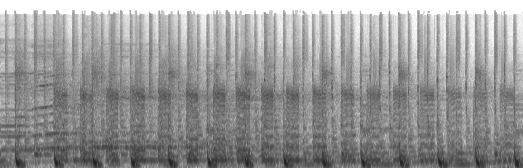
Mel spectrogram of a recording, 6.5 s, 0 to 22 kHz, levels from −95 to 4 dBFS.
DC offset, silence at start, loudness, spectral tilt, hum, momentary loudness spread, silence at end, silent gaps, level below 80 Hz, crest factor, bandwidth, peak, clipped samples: under 0.1%; 0 s; -21 LUFS; -5 dB/octave; none; 3 LU; 0 s; none; -26 dBFS; 16 dB; 17.5 kHz; -4 dBFS; under 0.1%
